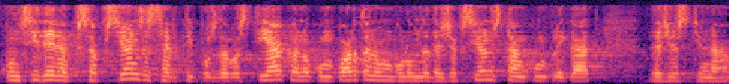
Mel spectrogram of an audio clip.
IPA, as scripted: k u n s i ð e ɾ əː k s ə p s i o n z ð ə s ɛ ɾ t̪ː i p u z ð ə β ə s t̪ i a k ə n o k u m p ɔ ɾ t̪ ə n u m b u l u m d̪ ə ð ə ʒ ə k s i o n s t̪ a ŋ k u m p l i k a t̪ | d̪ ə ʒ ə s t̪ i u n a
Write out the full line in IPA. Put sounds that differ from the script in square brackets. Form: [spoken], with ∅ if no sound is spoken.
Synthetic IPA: k u n s i ð e ɾ əː k s ə p s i o n z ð ə s ɛ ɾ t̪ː i p u z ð ə β ə s t̪ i a k ə n o k u m p ɔ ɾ t̪ ə n u m b u l u m d̪ ə ð ə ʒ ə k s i o n s t̪ a ŋ k u m p l i k a t̪ | d̪ ə ʒ ə s t̪ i u n a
